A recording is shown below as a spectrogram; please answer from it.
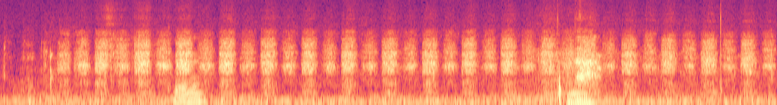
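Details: Siberian Husky in Pleven, Bulgaria, staying in one place, panting steadily: quick rhythmic breaths at about three to four per second, with a few brief low background sounds.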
